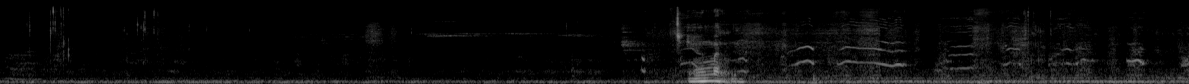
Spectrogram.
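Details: Eleven-day-old Rottweiler puppies at Gervi Kennel, hungry before feeding time and bottle-fed because their mother lacks milk. After a low indoor hum, a burst of high, wavering whimpers and squeals rises and falls, with a human voice nearby.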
